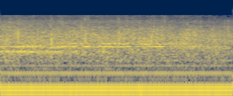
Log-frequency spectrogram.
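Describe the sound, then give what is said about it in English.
Steady audience applause for bishops and reverends being introduced fills the whole clip, a dense wash of many hands clapping at an even, fairly loud level, with a low steady hum underneath and no voices. “And I thought you'd be clapping for all these next to.”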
